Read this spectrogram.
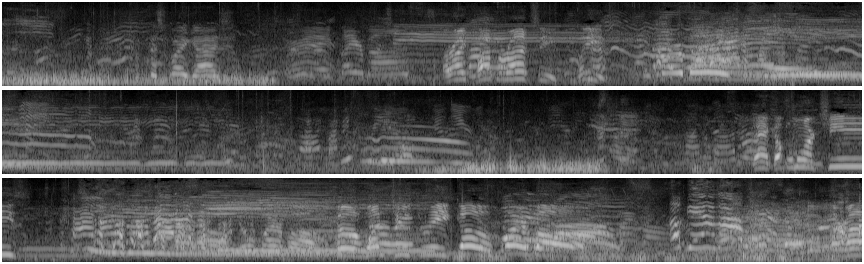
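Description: Women and men talk and call out to the children outdoors.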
